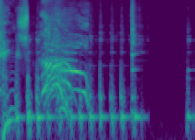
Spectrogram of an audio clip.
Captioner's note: all gasp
